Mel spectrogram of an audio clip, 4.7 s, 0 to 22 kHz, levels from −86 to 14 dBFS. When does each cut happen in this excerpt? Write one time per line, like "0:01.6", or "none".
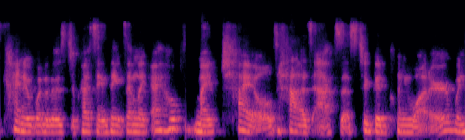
0:01.9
